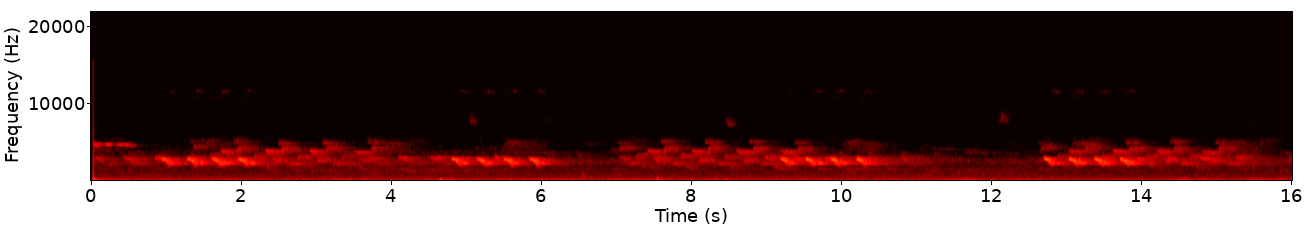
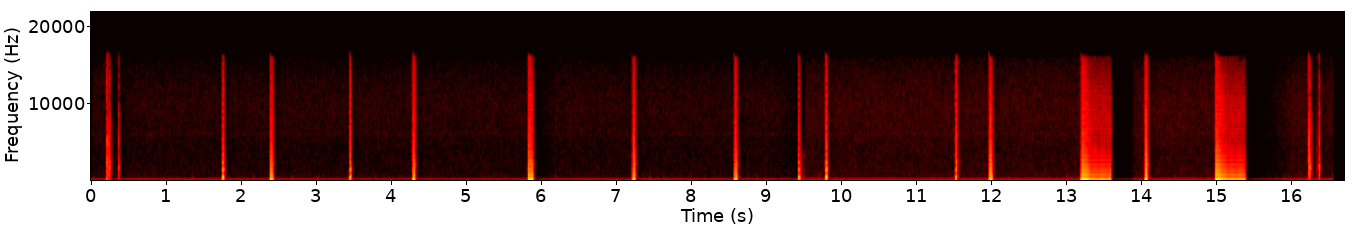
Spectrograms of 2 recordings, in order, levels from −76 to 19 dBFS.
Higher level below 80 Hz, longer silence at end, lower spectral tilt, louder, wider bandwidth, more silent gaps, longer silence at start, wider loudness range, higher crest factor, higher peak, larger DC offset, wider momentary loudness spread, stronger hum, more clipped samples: about the same, -48 dBFS vs -46 dBFS; second, 0 s vs 0.35 s; about the same, -3.5 dB/octave vs -4.5 dB/octave; second, -37 LUFS vs -21 LUFS; about the same, 16 kHz vs 16.5 kHz; neither; second, 0 s vs 0.2 s; second, 4 LU vs 9 LU; first, 32 dB vs 20 dB; second, -8 dBFS vs -4 dBFS; neither; first, 18 LU vs 13 LU; neither; neither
